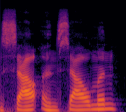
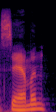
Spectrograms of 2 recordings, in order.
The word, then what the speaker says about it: salmon: the toilet uh man people who pronounce the l in salmon and salmon okay that getting shot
